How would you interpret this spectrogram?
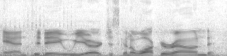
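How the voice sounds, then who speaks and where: A man casually narrating a travel vlog while walking outdoors, relaxed and chatty with fillers. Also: mid-range voice, brisk. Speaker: travel vlogger. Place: outdoors on city streets. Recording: music bed and traffic behind.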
